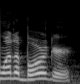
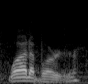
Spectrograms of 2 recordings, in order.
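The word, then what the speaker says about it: Whataburger: And it's like, "Well, if you're from Texas, that's how you say it." What a burger. Water burger. It's what a burger, but it's the way I think we say is water. It sounds like water burger.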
